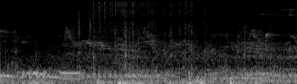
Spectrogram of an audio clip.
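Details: Pigeon cooing in low, throaty pulses during the first second and a half, then softer murmurs, with steady background noise and occasional low thumps.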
